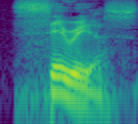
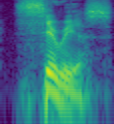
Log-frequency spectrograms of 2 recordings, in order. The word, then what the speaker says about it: Sirius: Sirius. Now this, just in case you didn't know, is the brightest star in the heavens, in visible from planet Earth. The brightest star is called Sirius.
